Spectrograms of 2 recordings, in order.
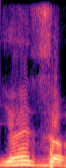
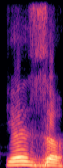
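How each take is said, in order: Both takes have the same delivery.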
